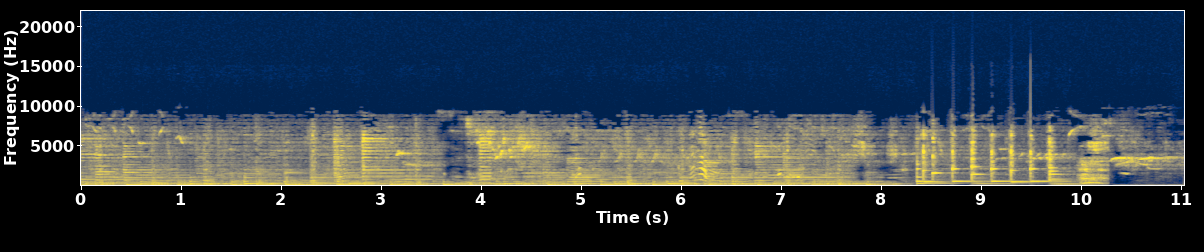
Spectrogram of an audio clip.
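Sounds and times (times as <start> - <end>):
music with steady bass beat: 0.0 - 8.3
phone ringtone plucked notes: 8.3 - 10.0.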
